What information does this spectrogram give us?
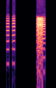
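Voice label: EMS DISP, radio; wake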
